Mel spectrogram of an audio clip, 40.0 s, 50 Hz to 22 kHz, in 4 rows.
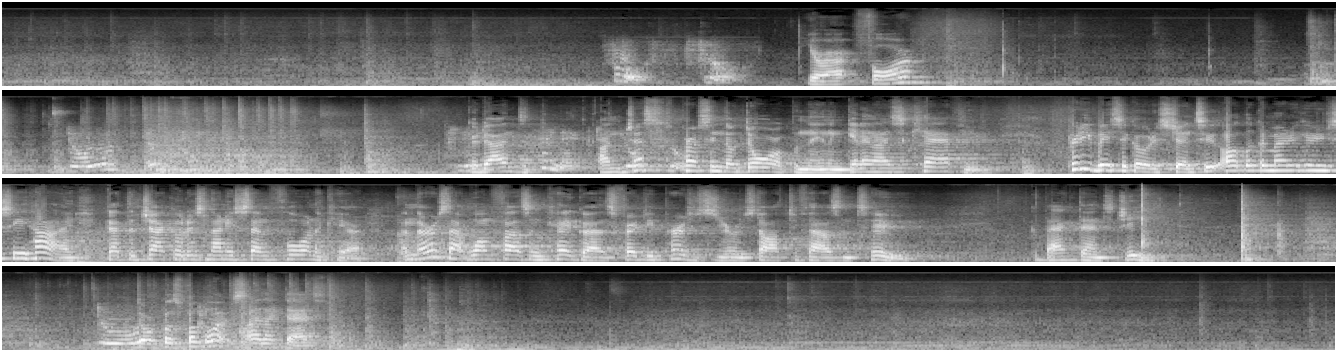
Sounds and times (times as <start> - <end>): Speech: 4.6 - 7.0, 13.4 - 26.9, 27.7 - 28.7, 30.7 - 32.5.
